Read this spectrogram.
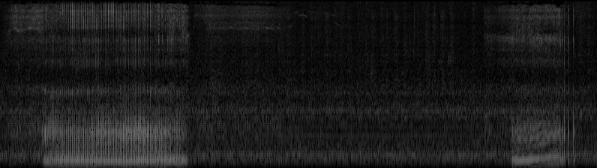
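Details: Dog in deep sleep, not woken by two attempts: two loud, drawn-out, rattling snores separated by a quiet pause; heavy snoring.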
